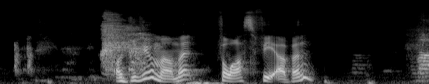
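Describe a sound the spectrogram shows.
A man speaks with animation to an audience in a large room.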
